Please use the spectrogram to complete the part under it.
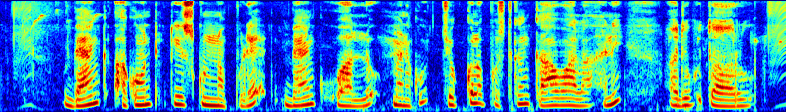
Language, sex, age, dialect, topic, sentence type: Telugu, male, 18-24, Central/Coastal, banking, statement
